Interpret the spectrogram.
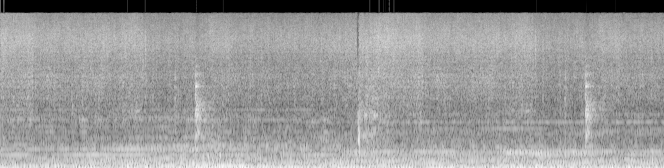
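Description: Food frying on a hot griddle: a steady, even sizzle, with a few light clicks near the start, middle and end.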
